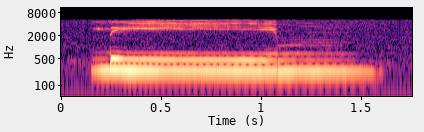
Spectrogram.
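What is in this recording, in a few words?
"lim6", Cantonese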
